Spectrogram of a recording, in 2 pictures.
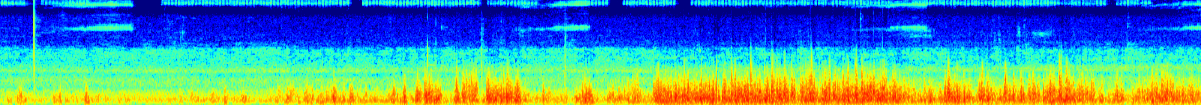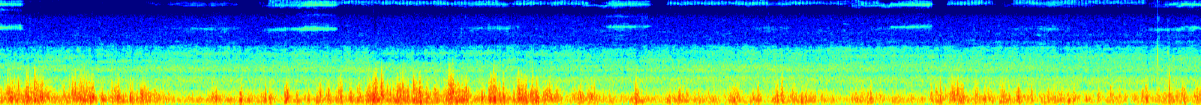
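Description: Wind buffeting the microphone in irregular gusts, loudest about ten seconds in. A faint, high, broken chirring runs above it.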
